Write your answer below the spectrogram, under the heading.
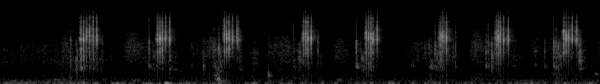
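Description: Ratchet wrench on the crankshaft bolt clicking in short bursts, about eight strokes spaced roughly two-thirds of a second apart, as it is swung back and forth to turn the Genesis Coupe 2.0 engine over by hand. The crank is being rotated through two full turns to confirm the freshly set timing chain lines up.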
